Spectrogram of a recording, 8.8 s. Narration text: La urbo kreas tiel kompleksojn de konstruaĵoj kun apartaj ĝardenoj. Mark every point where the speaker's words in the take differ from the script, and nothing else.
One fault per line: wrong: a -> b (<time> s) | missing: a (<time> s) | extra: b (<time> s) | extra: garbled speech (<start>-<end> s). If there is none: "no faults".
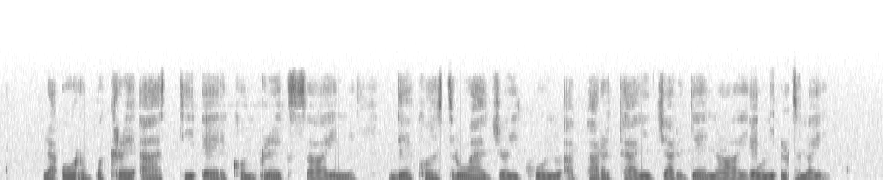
extra: garbled speech (7.5-8.2 s)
